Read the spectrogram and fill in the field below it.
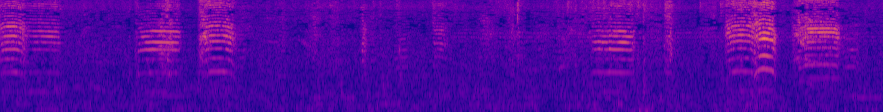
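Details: Zebra finches calling with loud, nasal, trumpet-like honks, some doubled, in irregular bursts throughout, over faint background noise.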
